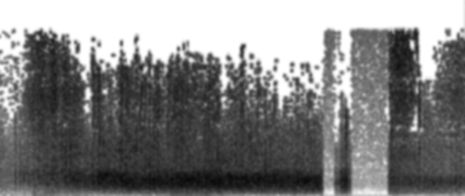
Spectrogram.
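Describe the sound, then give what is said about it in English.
An audience applauds Jesus, introduced by God in the day's gospel of his baptism, in a steady, dense wash of clapping that swells and holds for several seconds, breaks off abruptly into a brief silence, then picks up again. “We should all clap.”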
